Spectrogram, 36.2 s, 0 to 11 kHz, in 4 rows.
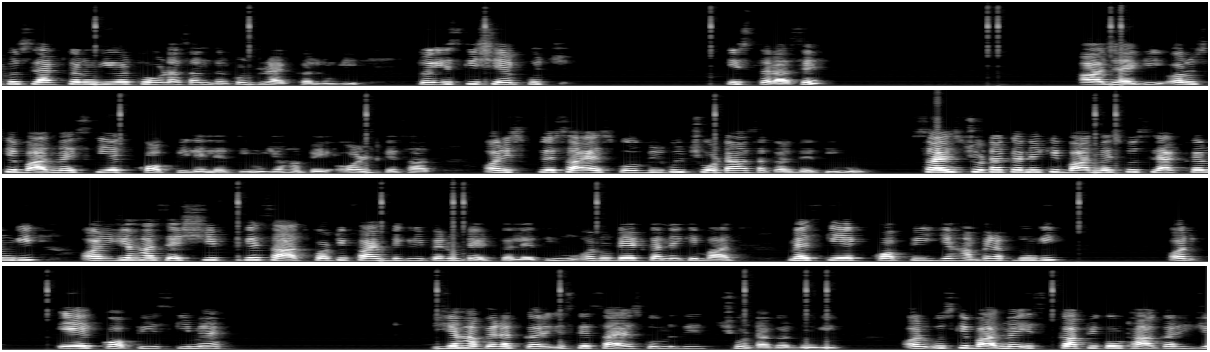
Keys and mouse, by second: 13.7 click, 19.7 click, 21.3 click, 27.1 click, 31.0 click.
